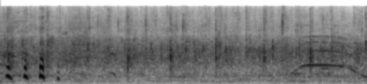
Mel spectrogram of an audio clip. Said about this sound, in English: All right, you guys give him a round of applause.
